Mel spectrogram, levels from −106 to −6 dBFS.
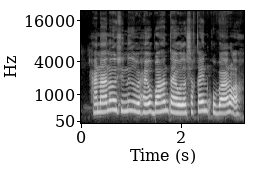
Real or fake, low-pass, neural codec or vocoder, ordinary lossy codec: real; none; none; none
